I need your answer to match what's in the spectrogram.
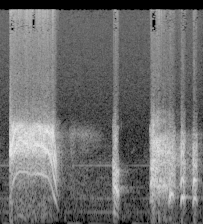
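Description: A person screams as loudly as they can into a test device that measures each person's loudness: a loud, strained scream held for under a second, then a few shorter, rougher vocal bursts after a brief pause.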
